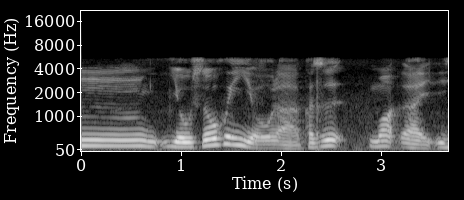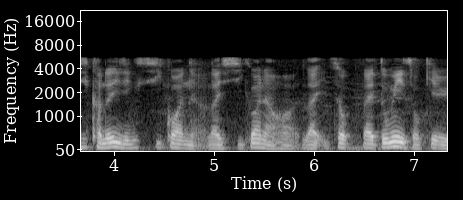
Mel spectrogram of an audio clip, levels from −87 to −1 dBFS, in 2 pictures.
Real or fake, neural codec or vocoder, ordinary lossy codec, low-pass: real; none; none; 5.4 kHz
